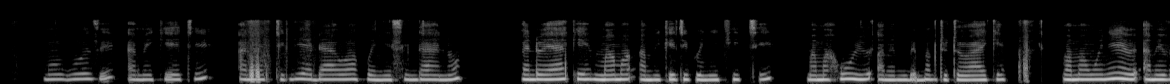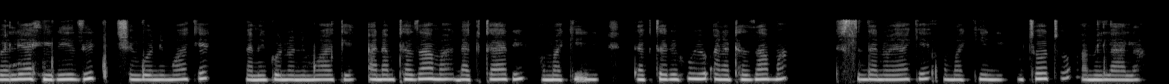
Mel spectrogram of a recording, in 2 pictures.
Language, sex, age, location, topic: Swahili, female, 18-24, Kisumu, health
